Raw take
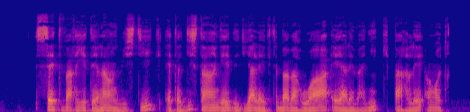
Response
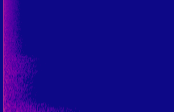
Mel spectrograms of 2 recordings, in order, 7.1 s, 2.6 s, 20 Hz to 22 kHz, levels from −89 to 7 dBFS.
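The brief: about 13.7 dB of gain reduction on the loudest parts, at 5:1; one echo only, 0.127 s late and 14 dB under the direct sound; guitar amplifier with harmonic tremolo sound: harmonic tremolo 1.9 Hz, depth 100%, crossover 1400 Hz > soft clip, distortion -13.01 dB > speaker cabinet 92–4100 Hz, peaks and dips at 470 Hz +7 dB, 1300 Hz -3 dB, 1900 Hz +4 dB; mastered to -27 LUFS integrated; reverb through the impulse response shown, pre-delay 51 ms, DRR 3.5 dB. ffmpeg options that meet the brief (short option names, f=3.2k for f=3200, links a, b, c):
-filter_complex "[0:a]acompressor=threshold=-37dB:ratio=5,aecho=1:1:127:0.2,asplit=2[a][b];[1:a]atrim=start_sample=2205,adelay=51[c];[b][c]afir=irnorm=-1:irlink=0,volume=-1.5dB[d];[a][d]amix=inputs=2:normalize=0,acrossover=split=1400[e][f];[e]aeval=exprs='val(0)*(1-1/2+1/2*cos(2*PI*1.9*n/s))':c=same[g];[f]aeval=exprs='val(0)*(1-1/2-1/2*cos(2*PI*1.9*n/s))':c=same[h];[g][h]amix=inputs=2:normalize=0,asoftclip=threshold=-35.5dB,highpass=92,equalizer=f=470:t=q:w=4:g=7,equalizer=f=1.3k:t=q:w=4:g=-3,equalizer=f=1.9k:t=q:w=4:g=4,lowpass=f=4.1k:w=0.5412,lowpass=f=4.1k:w=1.3066,volume=19dB"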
